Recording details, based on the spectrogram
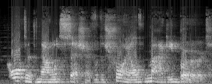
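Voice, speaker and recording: Over clear music in the background and with slight echo, a man at medium pitch performs a put-on character voice at a fairly slow pace. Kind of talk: formal, authoritative.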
